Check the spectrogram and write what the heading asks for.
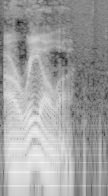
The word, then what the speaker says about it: areola: Apparently, it's supposed to be areola Areola? What? with the accent on the re.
